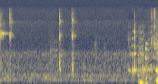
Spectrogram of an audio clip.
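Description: Near silence, with a few faint single clicks.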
